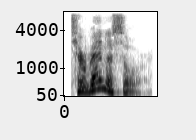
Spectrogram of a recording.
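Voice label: "tyrannosaur", British English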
